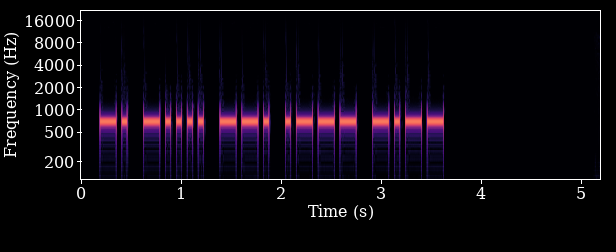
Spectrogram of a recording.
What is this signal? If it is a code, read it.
Morse code, heard as a keyed tone, about 22 wpm, 700 Hz. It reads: N6GJY
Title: USA Callsign DE Callsign - 5 Characters - 22wpm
